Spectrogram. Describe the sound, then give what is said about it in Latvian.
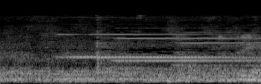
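An electric bell rings to call a parliamentary vote, a steady sustained ring that starts about a second in and continues unbroken to the end over a busy background murmur. “pieprasa balsojumu, tātad lūdzu zvanu.”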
